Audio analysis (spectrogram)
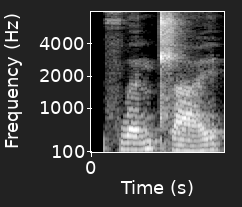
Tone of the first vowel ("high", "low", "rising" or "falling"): rising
